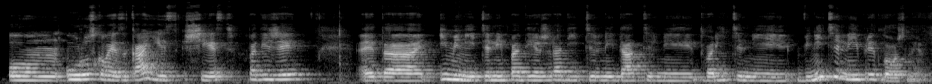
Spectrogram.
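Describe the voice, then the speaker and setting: A woman's voice: medium pitch, reverberant. A young woman from Mexico with a Mexican Spanish accent, talking casually to camera in a language she learned, hesitating with frequent fillers and restarts.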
